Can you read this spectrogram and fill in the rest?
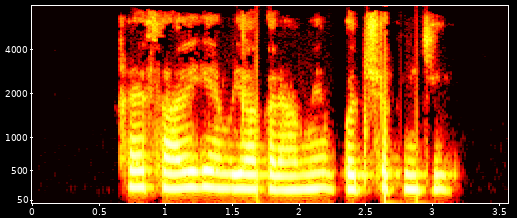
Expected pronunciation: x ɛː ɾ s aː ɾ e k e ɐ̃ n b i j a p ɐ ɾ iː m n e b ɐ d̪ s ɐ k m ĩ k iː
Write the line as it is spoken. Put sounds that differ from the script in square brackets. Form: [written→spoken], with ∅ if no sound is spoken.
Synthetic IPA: x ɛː ɾ s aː ɾ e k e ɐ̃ [n→m] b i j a [p→k] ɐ ɾ [iː→aː] m n e b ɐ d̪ [s→ʃ] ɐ k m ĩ k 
